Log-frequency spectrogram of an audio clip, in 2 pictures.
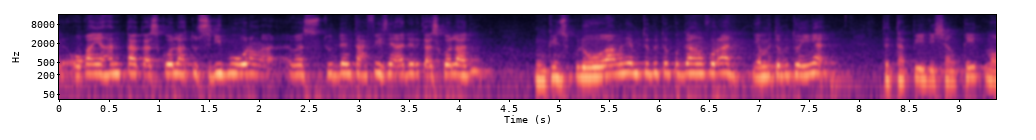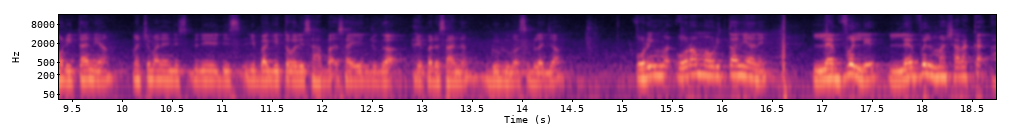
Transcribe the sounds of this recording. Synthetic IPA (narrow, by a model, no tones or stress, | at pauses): oɾaŋjaŋɦant̪akaʔsə̥kolaht̪usəɾibuoɾaŋst̪udənt̪aafɪs̬jaŋadadəkaʔ̪sə̥kolaht̪u | muŋkɪnsə̥pulʊhoɾaŋɲabət̪ubət̪ʊlpəɡaŋalkuɾʔanjaŋbət̪ulbət̪ʊliŋat̪̚ː | ət̪apidiʃaŋqit̪̚mawɾit̪ania | mat͡ʃamanəiididibaɡit̪aolɛhsaɦaba̰t̪̚sajaand͡ʒuɡa̰ʔdaɾipadasanadulumasabəlad͡ʒar | oɾoɾaŋmauɾit̪aniani | lɛvələlɛvəlmãʃaɾakat̪̚a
